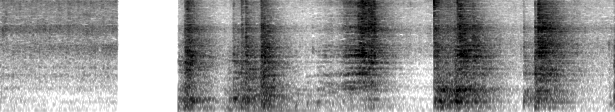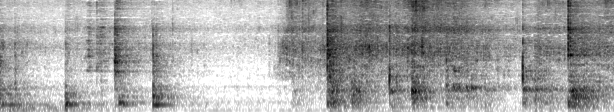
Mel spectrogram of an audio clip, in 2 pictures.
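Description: Tomatoes for a Gujarati ganthiya tomato curry sizzle and simmer in a pan while a spoon scrapes and stirs them in repeated bursts. There is a steady frying hiss underneath, and the pan is heard alone without talk.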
